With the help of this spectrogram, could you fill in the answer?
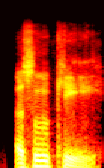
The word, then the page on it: azuki: American English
